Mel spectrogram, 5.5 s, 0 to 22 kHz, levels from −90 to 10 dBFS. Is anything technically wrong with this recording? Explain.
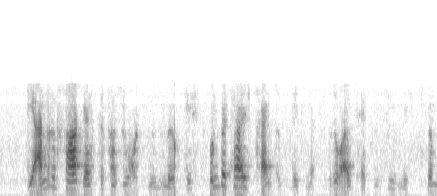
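Yes. The whole speech clip runs through the GSM full-rate codec, and the damage is plainly audible. The codec models the vocal tract and drives it with a sparse, regularly spaced pulse excitation, which gives voices that buzzy, gravelly edge. The line band is about 200 Hz to 3.7 kHz, so it sounds thin and telephone-like. The room noise sits about 43 dB below the speech.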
